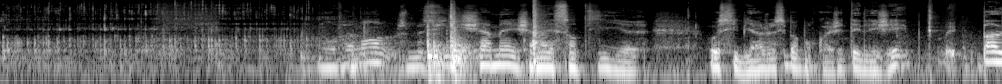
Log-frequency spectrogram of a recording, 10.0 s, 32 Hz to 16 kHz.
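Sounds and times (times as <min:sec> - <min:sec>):
water pouring into a herbal decoction: 0:00.0 - 0:04.0
speech: 0:03.3 - 0:10.0.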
